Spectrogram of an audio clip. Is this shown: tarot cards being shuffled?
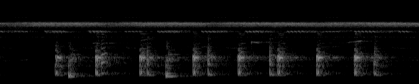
no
